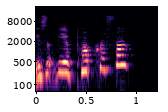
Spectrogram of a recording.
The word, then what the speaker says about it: Apocrypha: Is it the Apocrypha?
